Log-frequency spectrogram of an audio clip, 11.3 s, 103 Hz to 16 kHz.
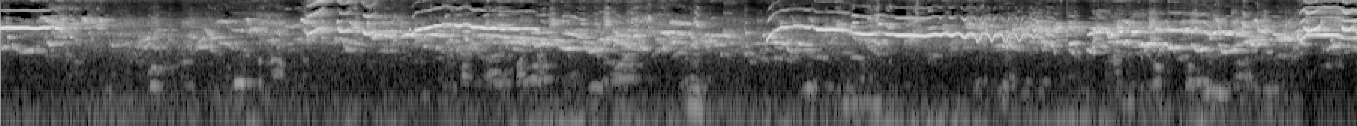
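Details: Several Oriental magpie-robins singing at once at a songbird contest, session 1, in Cilegon on 5 December 2023: a dense, unbroken tangle of bright whistles, trills and scratchy chatter, faint human voices murmuring underneath.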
